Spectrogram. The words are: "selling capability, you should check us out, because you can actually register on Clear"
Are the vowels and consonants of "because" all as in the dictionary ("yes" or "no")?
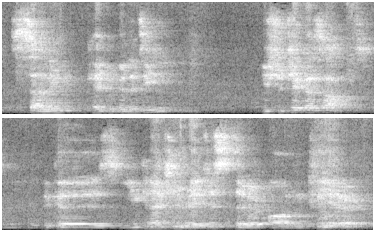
yes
